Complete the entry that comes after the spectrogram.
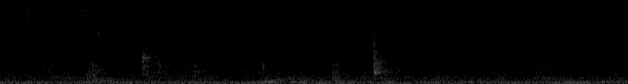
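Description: Faint, short high chirps sweeping downward, repeating about twice a second, over a steady low hum, with a sharp click a little past halfway.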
